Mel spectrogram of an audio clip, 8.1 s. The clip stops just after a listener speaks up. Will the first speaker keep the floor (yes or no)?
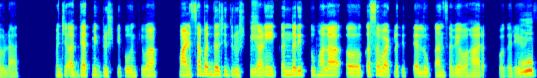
no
